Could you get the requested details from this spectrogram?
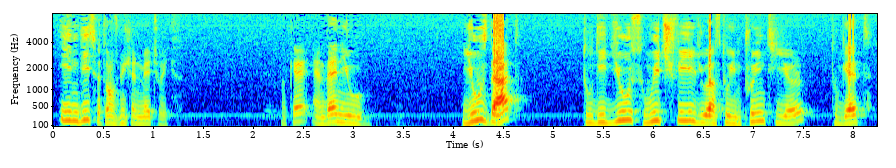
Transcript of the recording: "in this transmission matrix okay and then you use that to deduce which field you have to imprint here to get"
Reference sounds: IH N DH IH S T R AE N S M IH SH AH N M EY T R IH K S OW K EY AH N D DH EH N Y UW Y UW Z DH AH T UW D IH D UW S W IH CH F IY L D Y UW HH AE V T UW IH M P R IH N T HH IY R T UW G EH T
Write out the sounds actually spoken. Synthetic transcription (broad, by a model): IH N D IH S T R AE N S M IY SH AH N M EY T R IH K S OW K EY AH N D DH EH N Y UW Y UW Z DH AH T UW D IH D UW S W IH CH F IY L D Y UW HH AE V T UW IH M P R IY N T HH IY R T UW G EH T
